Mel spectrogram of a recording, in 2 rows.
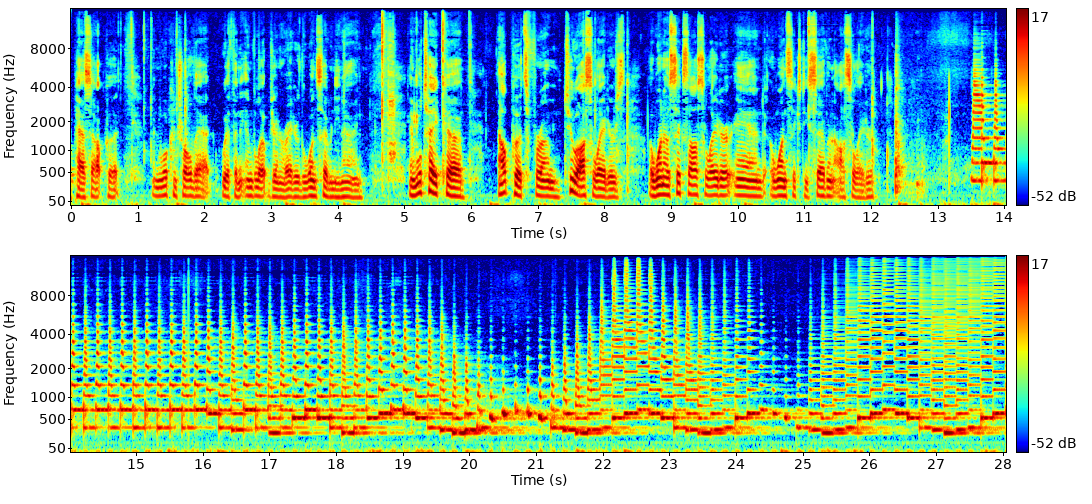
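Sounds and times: buzzy synthesizer notes: 0:13.5 - 0:28.0.

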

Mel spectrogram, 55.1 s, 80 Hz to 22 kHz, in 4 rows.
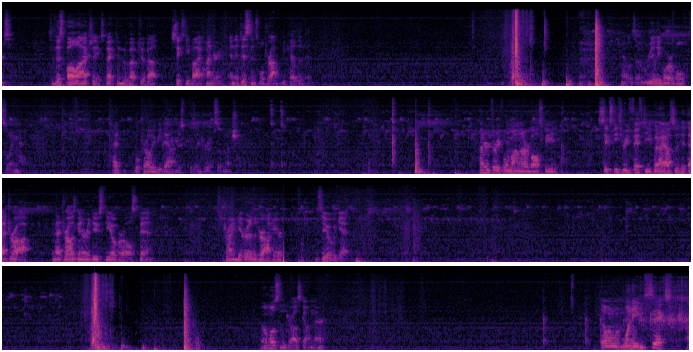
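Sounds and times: golf club striking ball: 0:10.2 - 0:11.1, 0:43.1 - 0:43.7
soft knocks: 0:21.0 - 0:23.3, 0:43.4 - 0:45.4.

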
